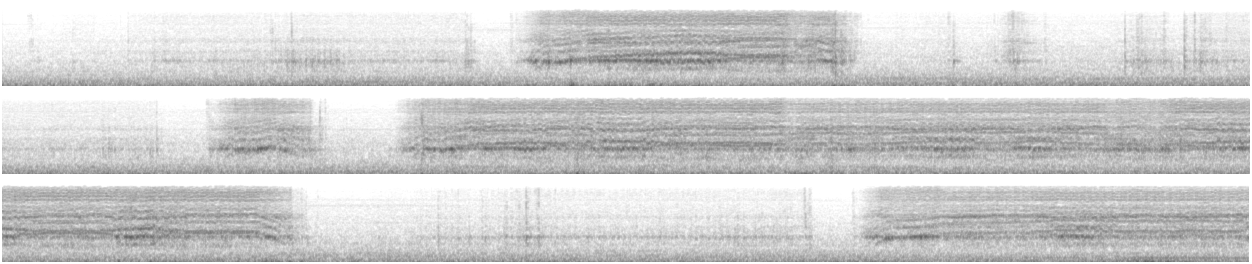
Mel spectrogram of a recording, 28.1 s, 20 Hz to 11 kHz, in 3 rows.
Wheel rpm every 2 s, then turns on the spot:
10, 20, 140, 20, 20, 40, 120, 160, 160, 160, 60, 20, 60, 150.
0-2 6-10 20-24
